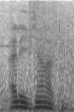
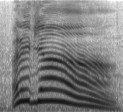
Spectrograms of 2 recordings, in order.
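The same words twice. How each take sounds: First: Said in the usual way. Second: Drawn-out, pitched-up yell; slow, raised "come on"; exasperated challenge. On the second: Real, not acted. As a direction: stretch it into an impatient taunting call. Shouts the same call at enemy.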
